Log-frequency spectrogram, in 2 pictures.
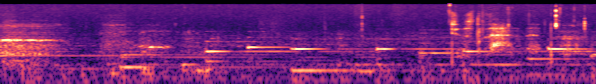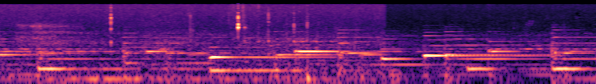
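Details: Soft music with quiet whispered speech; no animal sound is heard.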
